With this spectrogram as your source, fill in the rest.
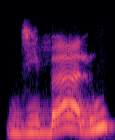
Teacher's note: Lamnya dibaca izhar komari ya, jadi wal. Jibalu, ba ada mad, alif sebelumnya fathah di huruf ba dibaca 2 harakat.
